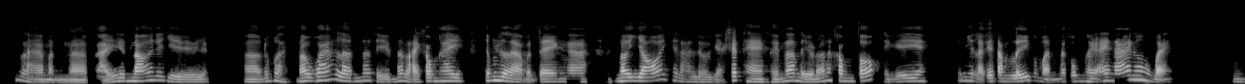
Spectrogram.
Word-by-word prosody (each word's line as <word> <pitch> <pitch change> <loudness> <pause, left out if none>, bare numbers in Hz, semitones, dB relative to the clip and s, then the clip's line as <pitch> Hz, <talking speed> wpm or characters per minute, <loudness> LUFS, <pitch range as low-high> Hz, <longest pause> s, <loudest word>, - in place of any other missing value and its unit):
Là 155 - -2
mình, 110 -1 -3
ờ, 105 0 +2
phải 95 +9 +1
nói 160 +4 +4
cái 195 -1 -5
gì 130 -4 -1 0.6
ờ, 120 -1 -1
đúng 155 - -7
rồi, 175 -5 0
nói 150 +3 +4
quá 185 +4 +3
lên 165 -5 +1
á 180 0 -3
thì 115 -4 -3
nó 165 - -2
lại - - +2
không 155 0 +1
hay, 160 0 0 0.2
giống 175 +2 +1
như 170 -3 +5
là 125 -3 +4
mình 115 -1 -4
đang, 130 0 +2
ơ, 130 0 -1 0.3
nói 160 +2 +4
dối 170 +6 +3
hay 180 - -8
là 130 -5 -8
lừa 115 -1 -6
gạt 110 - -5
khách 185 -1 +2
hàng 125 -3 +1
thì 120 - -1
nó 170 +8 +2
điều 120 -8 0
đó - - +1
nó 190 - -2
không 155 -4 0
tốt, - - +4
thì 120 - -8
cái, 145 +4 -1
ơ, 155 - -1 0.3
giống - - -11
như 170 - -4
là, - - +1
cái 145 - 0
tâm 145 -1 +3
lý 145 +5 +4
của 175 - -15
mình 110 - +1
nó 135 - -3
cũng 140 0 -5
hơi 140 -1 0
áy 165 +4 +2
náy, 170 +5 +3
đúng 210 -1 +2
không 180 - -2
bạn? 110 +2 +3 0.6
Ừm. 125 0 -11
150 Hz, 290 wpm, -26 LUFS, 125-170 Hz, 0.6 s, như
